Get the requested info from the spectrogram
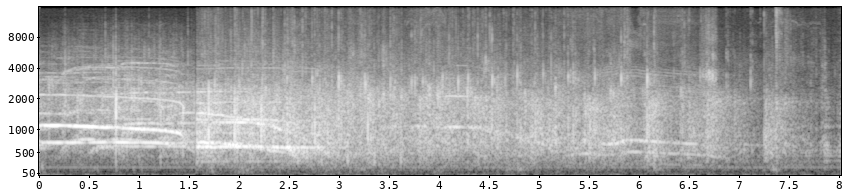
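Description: An audience applauding a speaker's introduction, loudest at first and tapering off until it fades out near the end, with a few long drawn-out cheering calls from the crowd in the first few seconds.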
